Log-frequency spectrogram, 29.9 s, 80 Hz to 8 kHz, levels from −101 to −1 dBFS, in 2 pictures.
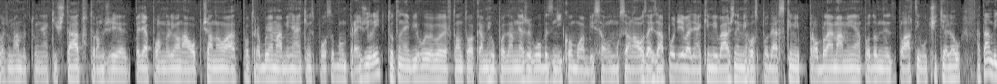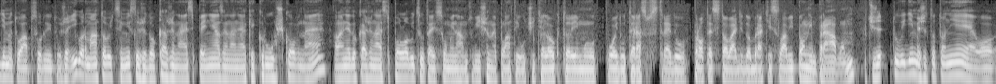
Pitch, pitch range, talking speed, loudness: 95 Hz, 95-105 Hz, 175 wpm, -19 LUFS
